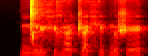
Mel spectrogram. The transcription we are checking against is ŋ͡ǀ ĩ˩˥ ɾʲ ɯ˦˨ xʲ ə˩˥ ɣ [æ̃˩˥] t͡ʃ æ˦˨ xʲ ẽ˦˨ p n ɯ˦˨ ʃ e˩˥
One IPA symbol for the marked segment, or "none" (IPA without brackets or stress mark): æ̃˩˥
